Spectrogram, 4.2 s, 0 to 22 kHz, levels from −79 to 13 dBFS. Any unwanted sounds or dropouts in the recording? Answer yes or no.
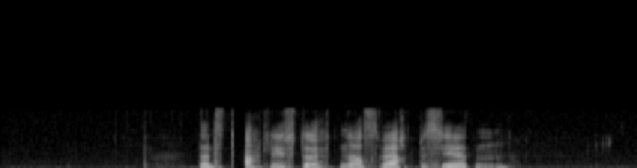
yes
